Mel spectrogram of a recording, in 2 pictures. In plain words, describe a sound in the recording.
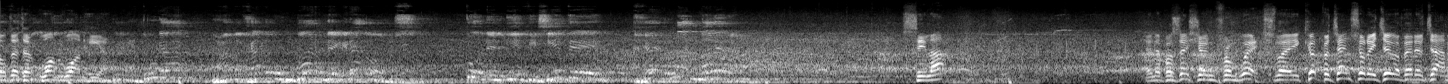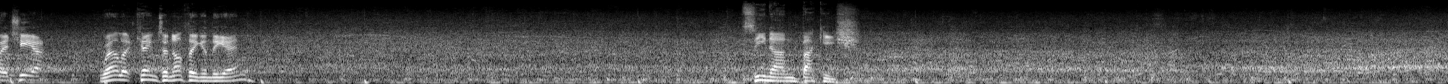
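A large stadium crowd murmurs and chants steadily.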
